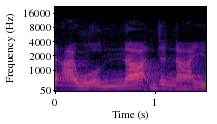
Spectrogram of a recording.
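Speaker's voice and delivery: ordinary delivery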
